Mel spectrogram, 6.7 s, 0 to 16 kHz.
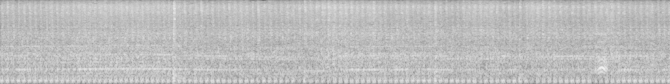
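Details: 1969 Gravely 432 with a rebuilt K321 14 hp single-cylinder engine and a new piston, running for about half an hour. Steady putter at a fast idle with no knock or tapping; healthy normal running. The owner suspects a fuel pump problem causing bad fuel flow.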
